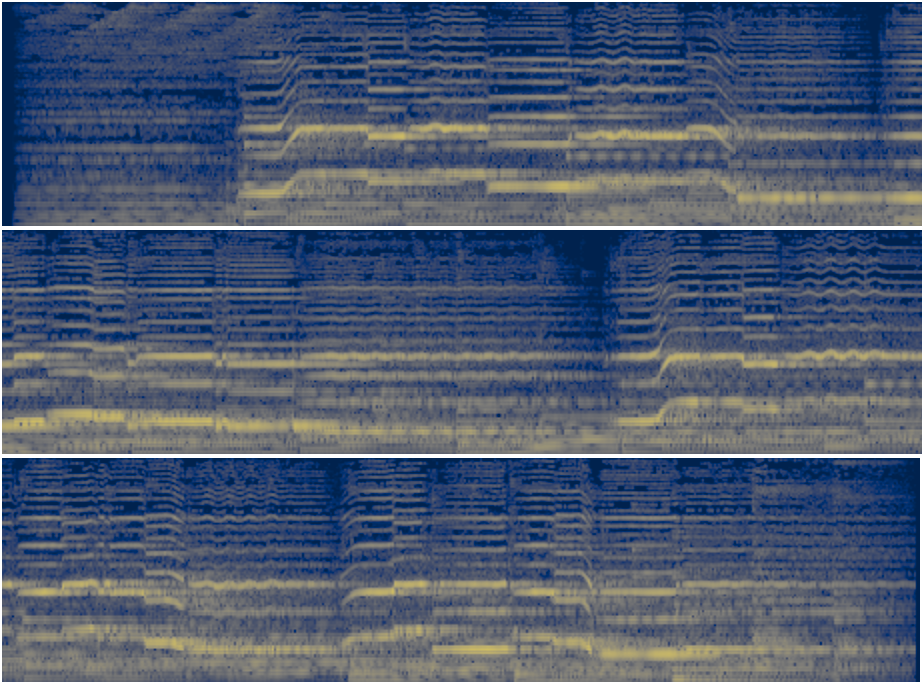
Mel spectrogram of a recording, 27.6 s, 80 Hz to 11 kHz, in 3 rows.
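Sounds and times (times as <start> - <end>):
sad flute background music ringtone: 0.1 - 27.5.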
